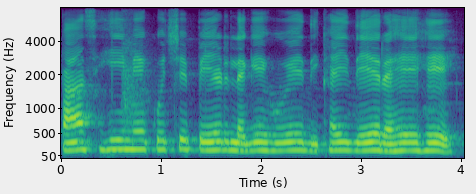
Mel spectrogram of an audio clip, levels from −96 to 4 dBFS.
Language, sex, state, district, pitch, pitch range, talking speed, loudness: Hindi, male, Uttar Pradesh, Lalitpur, 165 Hz, 155-175 Hz, 165 wpm, -15 LUFS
